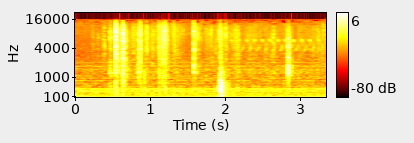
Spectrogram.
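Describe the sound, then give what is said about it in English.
A tarot card is drawn from the deck, heard as a scattered series of light taps, flicks and snaps of card stock over a faint steady hum. “So I'm going to get one more card from the After Tarot for one more bit of guidance for you, Taurus.”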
